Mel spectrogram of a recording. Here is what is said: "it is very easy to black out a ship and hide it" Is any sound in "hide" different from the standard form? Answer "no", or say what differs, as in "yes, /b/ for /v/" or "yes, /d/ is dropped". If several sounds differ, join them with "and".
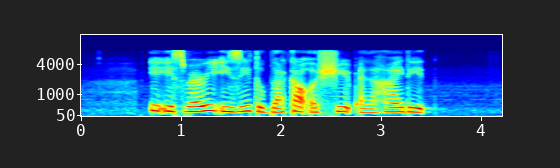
no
